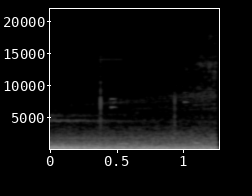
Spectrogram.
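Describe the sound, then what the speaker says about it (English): Spaceship thrusters fire as a hauling rig pulls away from a space station in a sci-fi video game, a steady, dense roar of engine rumble holding level throughout with no breaks. "You close your eyes and feel the force of the thrusters firing."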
